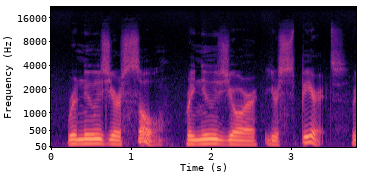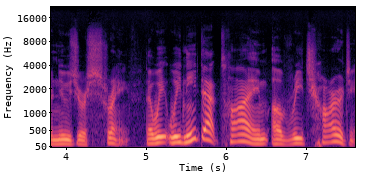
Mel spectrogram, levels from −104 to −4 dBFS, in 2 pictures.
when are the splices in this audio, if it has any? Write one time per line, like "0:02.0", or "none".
0:02.6
0:03.7
0:04.9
